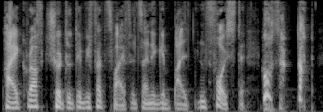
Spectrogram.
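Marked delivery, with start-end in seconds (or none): 3.3-3.9 much higher, louder cry of Großer Gott; shocked exclamation. A narrator's reading. The client realizes he was fooled, crying out higher and louder. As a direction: burst out in sudden realization. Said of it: "rief er".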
